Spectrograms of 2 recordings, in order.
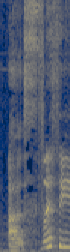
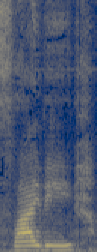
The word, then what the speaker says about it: slithy: on guyer and gimble with the slithy is how i want to say that word but he wants it to be pronounced slivy wrath he says should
